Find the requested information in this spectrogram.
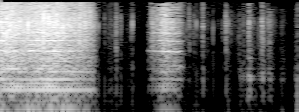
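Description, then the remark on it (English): A crowd bursts into applause for about a second, dies away, swells briefly again, then trails off into a few scattered individual claps. “Clap your hands and take your seat.”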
